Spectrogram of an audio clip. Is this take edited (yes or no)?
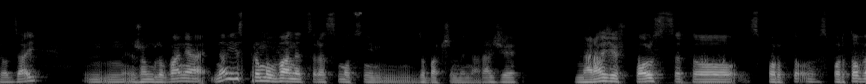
no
